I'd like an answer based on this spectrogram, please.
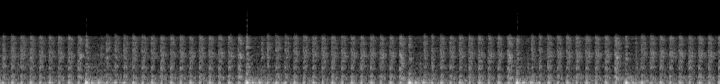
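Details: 1JZ-GTE swapped Toyota Supra cranks but won't start: steady starter churning about nine even pulses a second with no firing; previously started and died from a clogged fuel dampener, replaced, ran once, then won't restart.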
